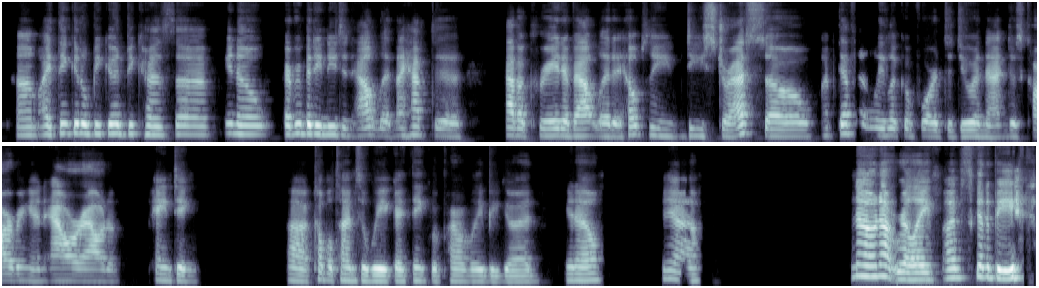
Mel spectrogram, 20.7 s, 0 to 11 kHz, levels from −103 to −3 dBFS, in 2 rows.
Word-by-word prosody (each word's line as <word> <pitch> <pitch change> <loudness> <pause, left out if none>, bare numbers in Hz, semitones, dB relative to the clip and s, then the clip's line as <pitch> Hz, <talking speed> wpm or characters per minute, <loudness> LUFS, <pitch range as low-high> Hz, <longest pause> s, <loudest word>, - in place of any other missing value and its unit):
um, 185 0 -5
I 200 +1 -1
think 225 +3 -4
it'll 225 -1 +5
be 215 0 -3
good 220 0 +2
because, 200 -3 -5
uh, 200 -1 -4
you 225 - -5
know, 205 -1 -3
everybody 215 0 +3
needs 195 -1 -3
an 175 - -14
outlet 180 0 -3
and - - -14
I - - -2
have 195 +2 -3
to 465 - -9 0.4
have 180 -1 +3
a 175 - -2
creative 170 -1 -3
outlet, 160 -1 +1
it - - -4
helps 195 0 -5
me 165 -5 -12
de-stress, 170 +7 -2
so, 160 -1 -3
I'm 175 0 -17
definitely 220 -6 -6
looking 170 -2 -10
forward 160 -1 -6
to - - -12
doing 155 +1 -3
that, 135 -2 -4
just 445 -1 -8
carving 155 -1 -3
an 140 0 -9
hour 145 -1 +2
out 140 -1 +1
of 135 0 -15 0.3
painting, 145 -4 -4 0.9
uh, - - -2
couple 455 - -5
times - - -3
a 435 - +2
week, 425 -1 +6
I 140 - 0
think 145 +1 -7
would 135 -1 -6
probably 135 -1 -5
be 135 -1 -7
good, 130 0 -6 0.3
you 155 - -5
know? 155 +1 -1 0.6
Yeah. 175 -7 -3 1.5
No, 250 0 +10
not 250 -3 +9
really, 170 -1 +5
I'm 215 +1 +3
just 215 - -12
gonna 235 -1 +4
be 210 0 +10
175 Hz, 180 wpm, -24 LUFS, 155-210 Hz, 1.5 s, No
